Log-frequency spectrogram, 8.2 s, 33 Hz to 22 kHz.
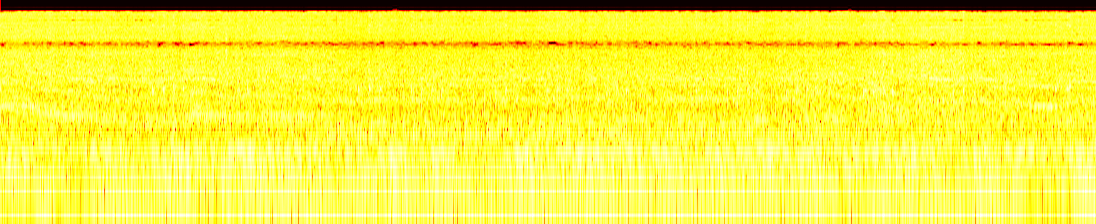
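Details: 2005 Saab 9-2X Aero, 130K km, semi-rebuilt with new timing belt and head gasket: steady idle with faint rapid tapping under the rumble; suspected piston slap/knock, not confirmed.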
